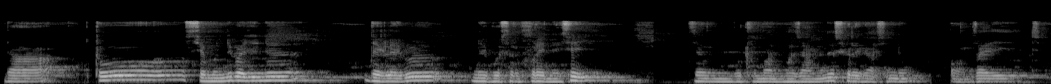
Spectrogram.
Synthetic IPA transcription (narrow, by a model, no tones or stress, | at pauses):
da | tʰɔ | semɯnːibajzɯnɯ | deklajbɯnejbɯsɯɾpʰuɾajnajsej | zɯŋbɔtʰumanbɯzaŋnɯsɯɾajɡasɯndɔŋ | anɾajt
